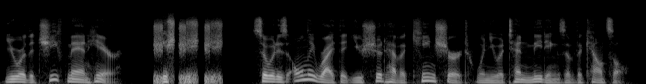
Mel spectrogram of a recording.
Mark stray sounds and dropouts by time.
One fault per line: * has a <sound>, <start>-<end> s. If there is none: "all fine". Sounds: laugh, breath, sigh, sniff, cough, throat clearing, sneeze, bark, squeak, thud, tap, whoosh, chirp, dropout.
* has a laugh, 1.5-2.2 s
